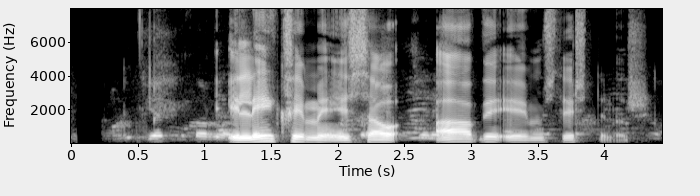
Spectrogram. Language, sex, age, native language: Icelandic, male, 13, Icelandic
